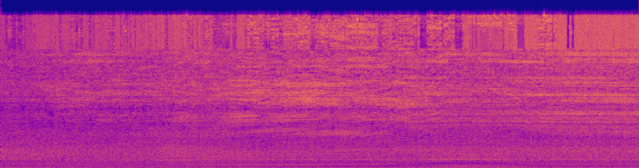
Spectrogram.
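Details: Project car idling after a test drive that followed a coolant leak repair, with new radiators, trans cooler and reroute kit, antifreeze levels good and hoses fine: smooth, even idle with a steady hum and no knocks, ticks or misses; normal.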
